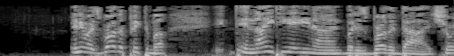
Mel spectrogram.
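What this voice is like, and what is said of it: Usual voice. Nothing is said of it.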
